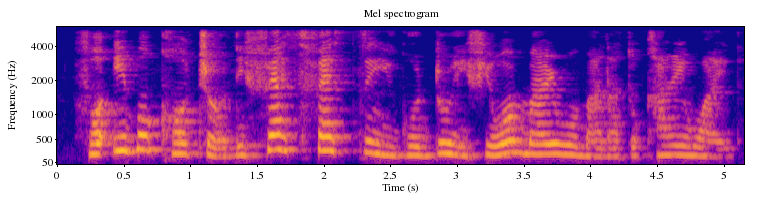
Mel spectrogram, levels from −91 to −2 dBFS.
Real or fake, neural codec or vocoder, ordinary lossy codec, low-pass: real; none; none; 5.4 kHz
